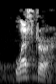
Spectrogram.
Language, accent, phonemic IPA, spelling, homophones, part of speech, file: English, US, /ˈlɛstɚ/, Leicester, Lester, proper noun / noun, En-us-Leicester.oga
- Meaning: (proper noun) 1. A city, unitary authority, and borough in and the county town of Leicestershire, England 2. A locality in Big Lakes County, Alberta, Canada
